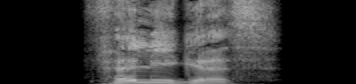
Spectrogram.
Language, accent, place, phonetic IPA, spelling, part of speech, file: German, Germany, Berlin, [ˈfœlɪɡəs], völliges, adjective, De-völliges.ogg
- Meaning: strong/mixed nominative/accusative neuter singular of völlig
